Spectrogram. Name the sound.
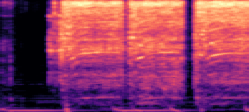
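power driver with Torx bit loosening engine bolt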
